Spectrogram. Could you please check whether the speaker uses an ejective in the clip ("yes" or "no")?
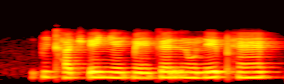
yes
